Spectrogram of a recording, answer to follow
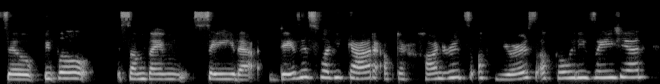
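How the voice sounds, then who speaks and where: A woman's voice: high-pitched, steady tone, a little slow, no echo. A young woman from Indonesia giving a webinar talk over slides, hesitant with many fillers and restarts. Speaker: webinar speaker. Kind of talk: presentation with slides.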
